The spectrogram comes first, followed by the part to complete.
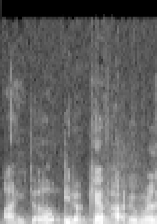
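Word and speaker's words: idol: 아이돌은 아니고요. 아이돌 이렇게 발음을 해요. 자, 그러면 내가 알고 있는 그거 맞구나. 이제부터 나도 발음을 그러면 아이돌 이렇게 안 하고 아이돌 이렇게 해야지.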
